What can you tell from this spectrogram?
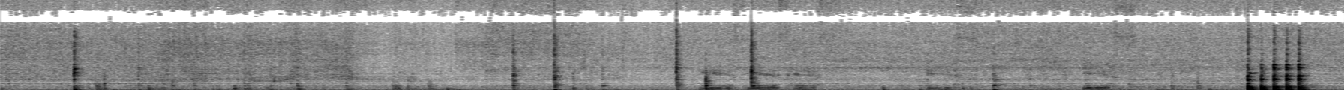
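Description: Food sizzling in an Instant Pot on sauté while a spoon stirs it, with scattered knocks of the spoon against the pot. Near the end comes a quick run of about five loud knocks.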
